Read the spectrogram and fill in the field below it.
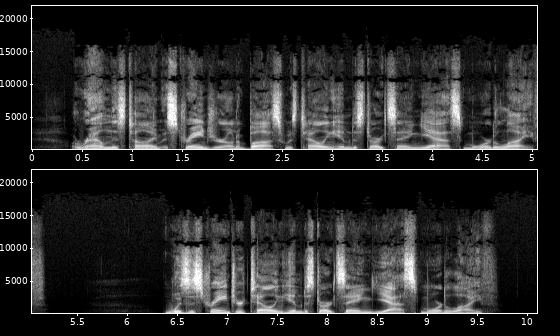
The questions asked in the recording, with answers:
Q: Was a stranger telling him to start saying yes more to life?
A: Yes, a stranger was telling him to start saying yes more to life.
